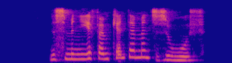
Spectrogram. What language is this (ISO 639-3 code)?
kab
